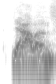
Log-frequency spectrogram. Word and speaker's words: Yalan: Yalan. Sorry. Yeah, no, Alan with a silent Y. Alan with a Y.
